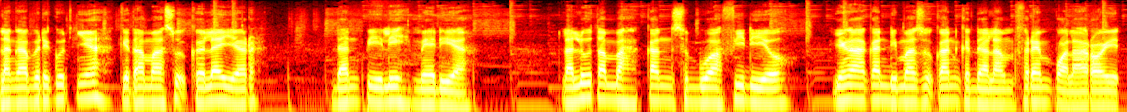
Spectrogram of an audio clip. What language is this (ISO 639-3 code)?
ind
